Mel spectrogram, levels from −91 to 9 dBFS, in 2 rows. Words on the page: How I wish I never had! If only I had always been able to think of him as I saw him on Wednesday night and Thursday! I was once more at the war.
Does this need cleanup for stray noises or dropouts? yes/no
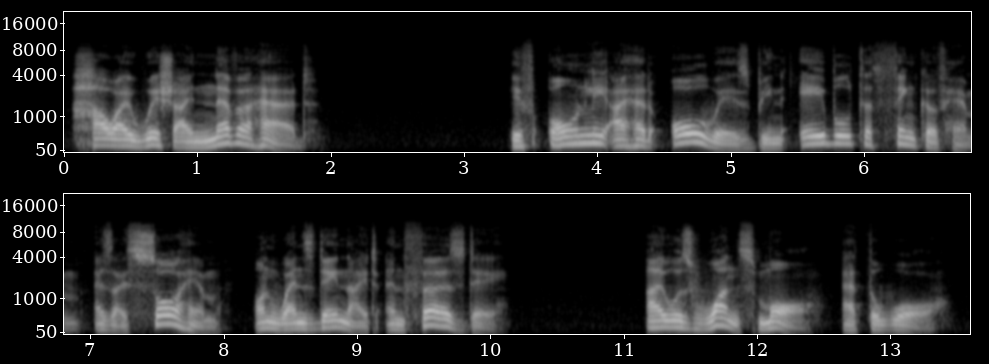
no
